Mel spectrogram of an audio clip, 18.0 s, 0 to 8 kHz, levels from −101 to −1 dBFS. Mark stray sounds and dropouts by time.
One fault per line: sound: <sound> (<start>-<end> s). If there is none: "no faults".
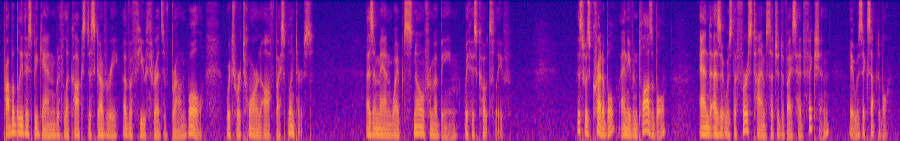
no faults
